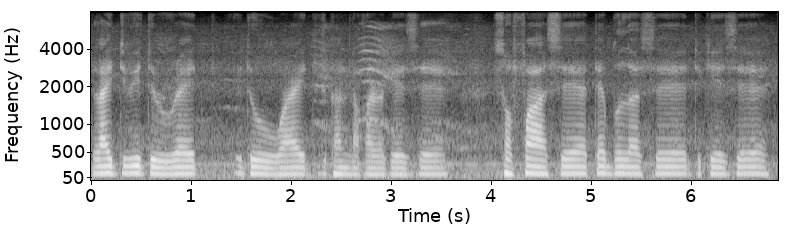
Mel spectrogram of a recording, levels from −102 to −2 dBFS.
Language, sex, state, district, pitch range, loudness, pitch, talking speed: Nagamese, male, Nagaland, Dimapur, 110-125 Hz, -17 LUFS, 120 Hz, 150 wpm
